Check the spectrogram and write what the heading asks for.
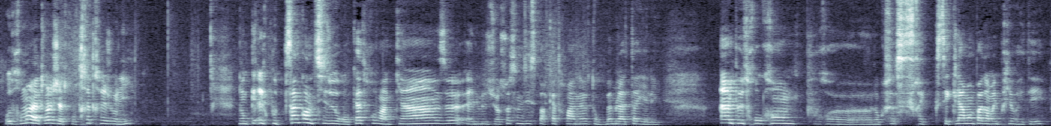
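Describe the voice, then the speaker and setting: A woman with a regional French accent chats to her viewers, her voice sitting a little high. She hesitates often, filling gaps and restarting sentences. The room gives back a clear echo, with a faint noise underneath. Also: normal speed. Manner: hesitant, many fillers and restarts. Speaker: diamond painting vlogger. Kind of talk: casual chat to viewers.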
